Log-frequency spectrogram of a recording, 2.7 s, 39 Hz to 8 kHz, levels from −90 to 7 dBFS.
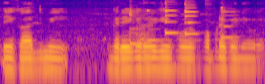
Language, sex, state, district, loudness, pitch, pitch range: Hindi, male, Rajasthan, Bikaner, -18 LUFS, 105 Hz, 100-105 Hz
